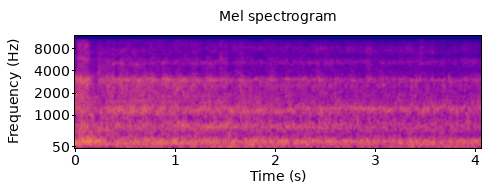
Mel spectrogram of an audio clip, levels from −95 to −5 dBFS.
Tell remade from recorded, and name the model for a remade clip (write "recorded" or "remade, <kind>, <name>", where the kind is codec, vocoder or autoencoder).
remade, codec, HILCodec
